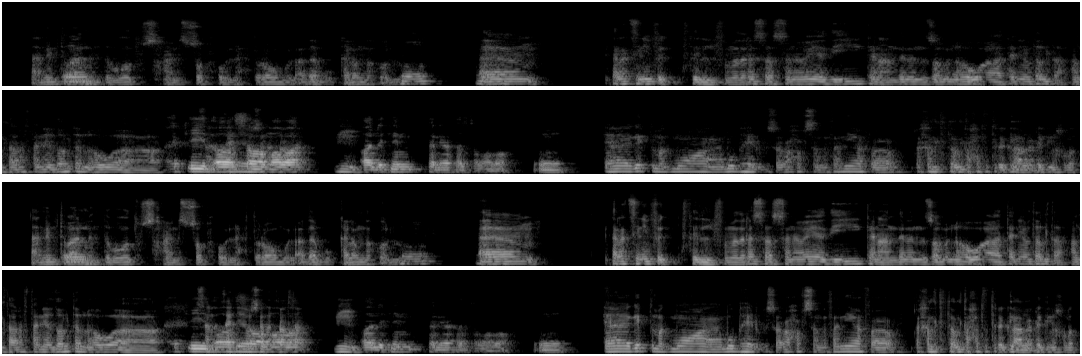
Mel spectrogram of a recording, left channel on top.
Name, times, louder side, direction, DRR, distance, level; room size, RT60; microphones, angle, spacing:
voice 1, 0.3-4.0 4.8-5.4 6.1-13.8 14.1-14.4 16.8-21.5, right 3 dB, 45° right, 0.3 m, -35 dB
voice 2, 12.4-13.8 14.4-15.8 16.1-16.4, left 3 dB, 40° left, 0.3 m, -29 dB
2.5 x 2.1 x 2.5 m
head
